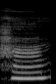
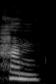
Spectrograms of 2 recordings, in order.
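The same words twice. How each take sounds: First: HAN with its vowel held; long vowel. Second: HAN with a short vowel; shortened syllable. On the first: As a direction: draw out "han" for contrast. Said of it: "Vous voyez la différence?". (« han » avec voyelle longue) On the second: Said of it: "ça sert à raccourcir le son". (« han » raccourci) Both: Shown as a demonstration.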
